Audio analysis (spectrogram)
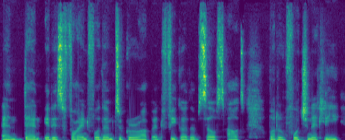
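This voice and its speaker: A man's voice: fairly low pitch, level tone, moderate pace, mellow, dry recording. A young man from Ghana, candidly and reflectively telling his life story to the camera at home. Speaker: vlogger. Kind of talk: personal storytelling vlog. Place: at home, in bed. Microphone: camera close up, talking to camera.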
